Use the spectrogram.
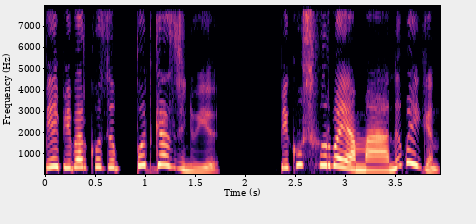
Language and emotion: Bodo, disgusted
